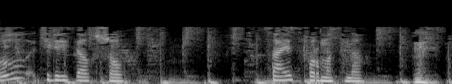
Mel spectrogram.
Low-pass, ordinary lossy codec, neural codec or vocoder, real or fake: 7.2 kHz; MP3, 24 kbps; vocoder, 22.05 kHz, 80 mel bands, WaveNeXt; fake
